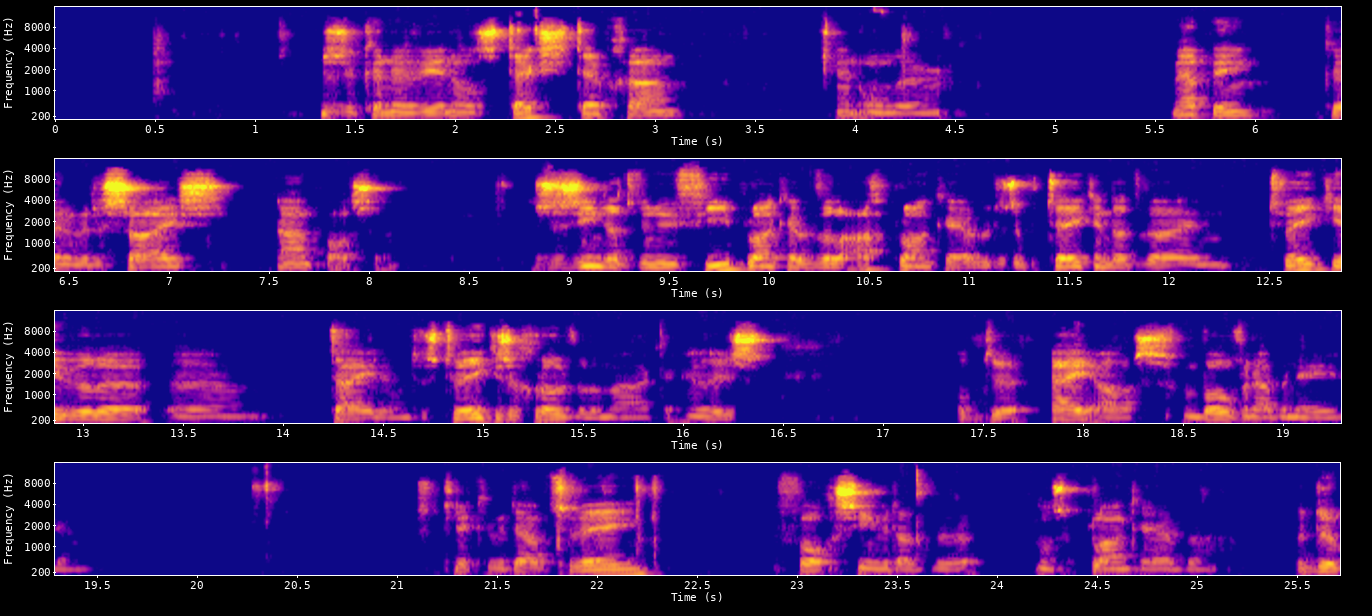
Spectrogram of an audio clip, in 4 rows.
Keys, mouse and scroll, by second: 2.4-4.2 drag, 23.7-25.7 middle drag.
